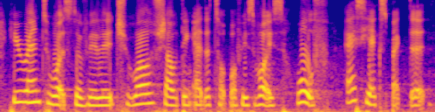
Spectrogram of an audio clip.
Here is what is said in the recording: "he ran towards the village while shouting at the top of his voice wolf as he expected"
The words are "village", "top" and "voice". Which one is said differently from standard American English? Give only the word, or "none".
none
